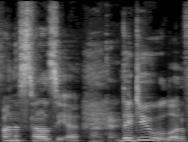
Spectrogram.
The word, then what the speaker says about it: Anastasia: say that is not in the stage it's Anastasia they do a lot of like eyebrow stuff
